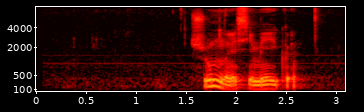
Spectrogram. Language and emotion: Russian, neutral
